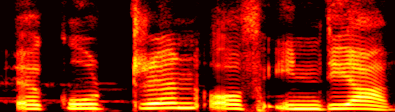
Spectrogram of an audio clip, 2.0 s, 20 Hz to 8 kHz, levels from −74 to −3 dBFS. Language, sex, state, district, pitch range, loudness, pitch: Hindi, male, Bihar, Araria, 280-315 Hz, -15 LUFS, 295 Hz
